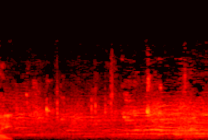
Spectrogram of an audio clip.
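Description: Arena crowd noise under a basketball being dribbled on a hardwood court during play.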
